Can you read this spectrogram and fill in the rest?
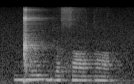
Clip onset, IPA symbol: ŋ͡ǁ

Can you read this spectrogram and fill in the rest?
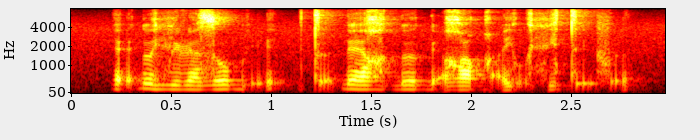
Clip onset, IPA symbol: ɛ̰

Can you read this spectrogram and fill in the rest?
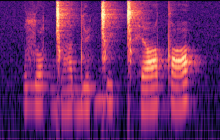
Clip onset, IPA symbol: zˤ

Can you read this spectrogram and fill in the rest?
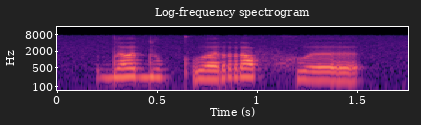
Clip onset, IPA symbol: d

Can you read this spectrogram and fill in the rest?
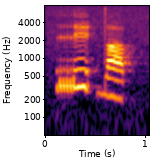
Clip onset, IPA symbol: r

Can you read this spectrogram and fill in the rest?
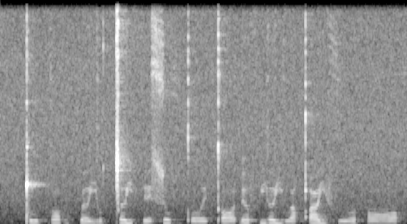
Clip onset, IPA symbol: ǃ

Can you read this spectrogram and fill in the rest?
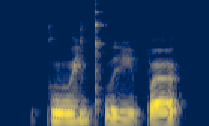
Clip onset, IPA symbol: k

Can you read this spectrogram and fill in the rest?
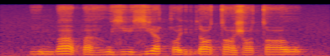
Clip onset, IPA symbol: i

